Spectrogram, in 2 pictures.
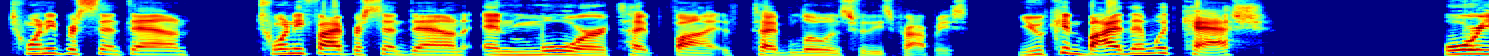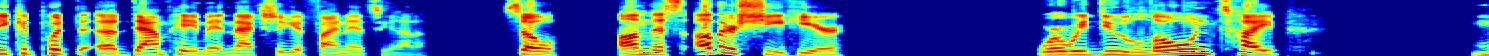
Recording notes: This was a live class recorded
